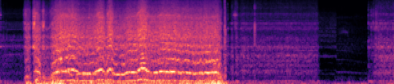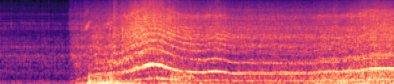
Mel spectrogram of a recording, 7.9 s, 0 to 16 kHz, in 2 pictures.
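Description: Racing quadcopter's brushless motors (Lumenier RX2206 2350kv) and 5-inch triblade propellers whining, the pitch changing with throttle. A loud burst for about two seconds, a quieter stretch, then louder again from about five seconds in, with a sharp rise-and-fall swoop followed by a slowly climbing whine.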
